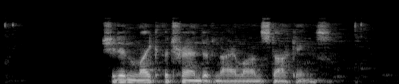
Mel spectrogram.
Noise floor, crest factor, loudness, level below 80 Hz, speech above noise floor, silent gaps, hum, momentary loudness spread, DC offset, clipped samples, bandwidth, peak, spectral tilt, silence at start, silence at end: -78 dBFS; 20 dB; -24 LUFS; -52 dBFS; 54 dB; none; none; 20 LU; under 0.1%; under 0.1%; 9.6 kHz; -8 dBFS; -4 dB/octave; 1 s; 0.35 s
